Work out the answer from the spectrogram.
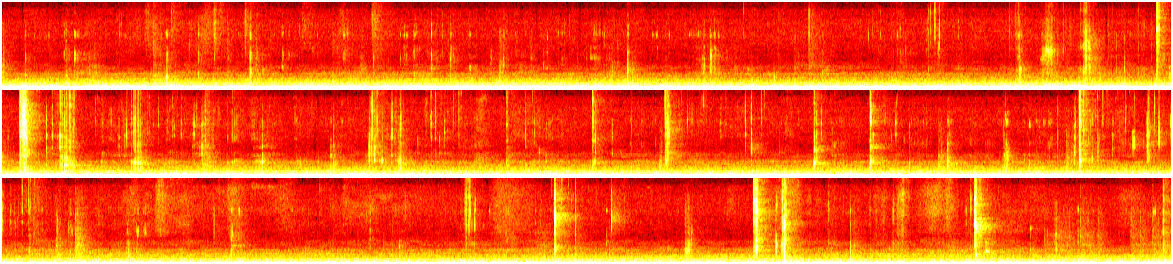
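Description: Quiet close-up chewing and mouth sounds from eating a chocolate-coated ice cream bar, with a few sharp clicks scattered through. A steady low hum runs underneath.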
